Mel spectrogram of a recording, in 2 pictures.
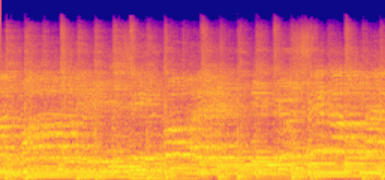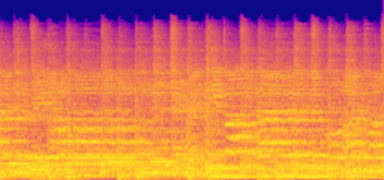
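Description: A live band of electric keyboard, bass guitar and drums accompanying a group of voices singing together, with the cymbals keeping a steady beat.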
